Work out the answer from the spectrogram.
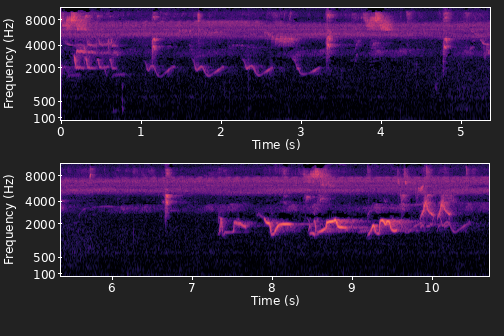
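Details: Amazon rainforest at Serra do Navio, Amapá, Brazil, where a wild spectacled thrush gives quiet wavering whistled notes, pauses, then bursts into a brighter, tumbling warbled phrase, all over a continuous high insect buzz and clicks.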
